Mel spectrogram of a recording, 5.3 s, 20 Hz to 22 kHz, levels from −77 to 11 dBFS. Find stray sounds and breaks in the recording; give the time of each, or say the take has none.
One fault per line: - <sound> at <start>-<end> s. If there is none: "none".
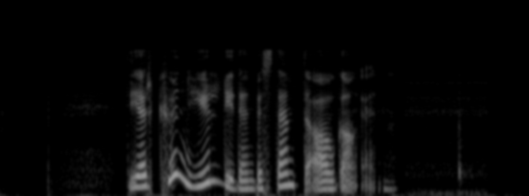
- thud at 4.6-4.7 s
